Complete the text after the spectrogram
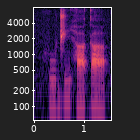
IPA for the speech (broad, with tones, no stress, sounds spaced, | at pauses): h u˨ d͡ʒ i˦ h a˧ k a˦˨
